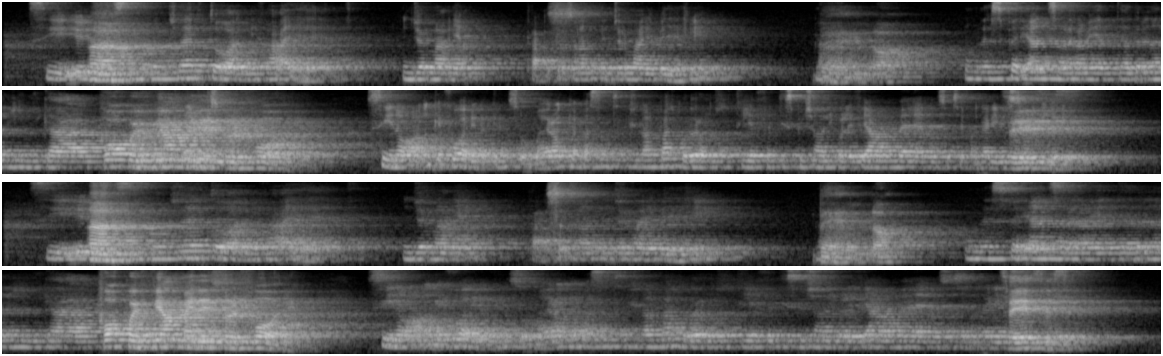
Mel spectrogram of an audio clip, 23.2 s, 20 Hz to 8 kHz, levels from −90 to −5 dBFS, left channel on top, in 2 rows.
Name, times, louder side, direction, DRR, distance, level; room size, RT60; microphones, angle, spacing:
voice 1, 0.3-3.5 4.0-4.7 5.3-7.1 8.1-8.6 9.6-12.6 13.0-13.8 15.2-22.3, left 2 dB, 80° left, 0 dB, 0.5 m, -34 dB
voice 2, 0.9-1.2 5.5-5.6 8.2-8.9 12.5-14.6 21.6-22.3, right 2 dB, 80° right, 0 dB, 0.6 m, -28 dB
3.6 x 3.2 x 3.4 m, 2.3 s
head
